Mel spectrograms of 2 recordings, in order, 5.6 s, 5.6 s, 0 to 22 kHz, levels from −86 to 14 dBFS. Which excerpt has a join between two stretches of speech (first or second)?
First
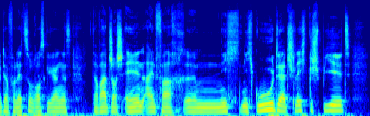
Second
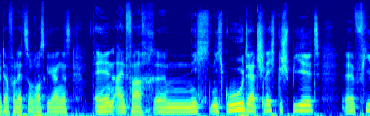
second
